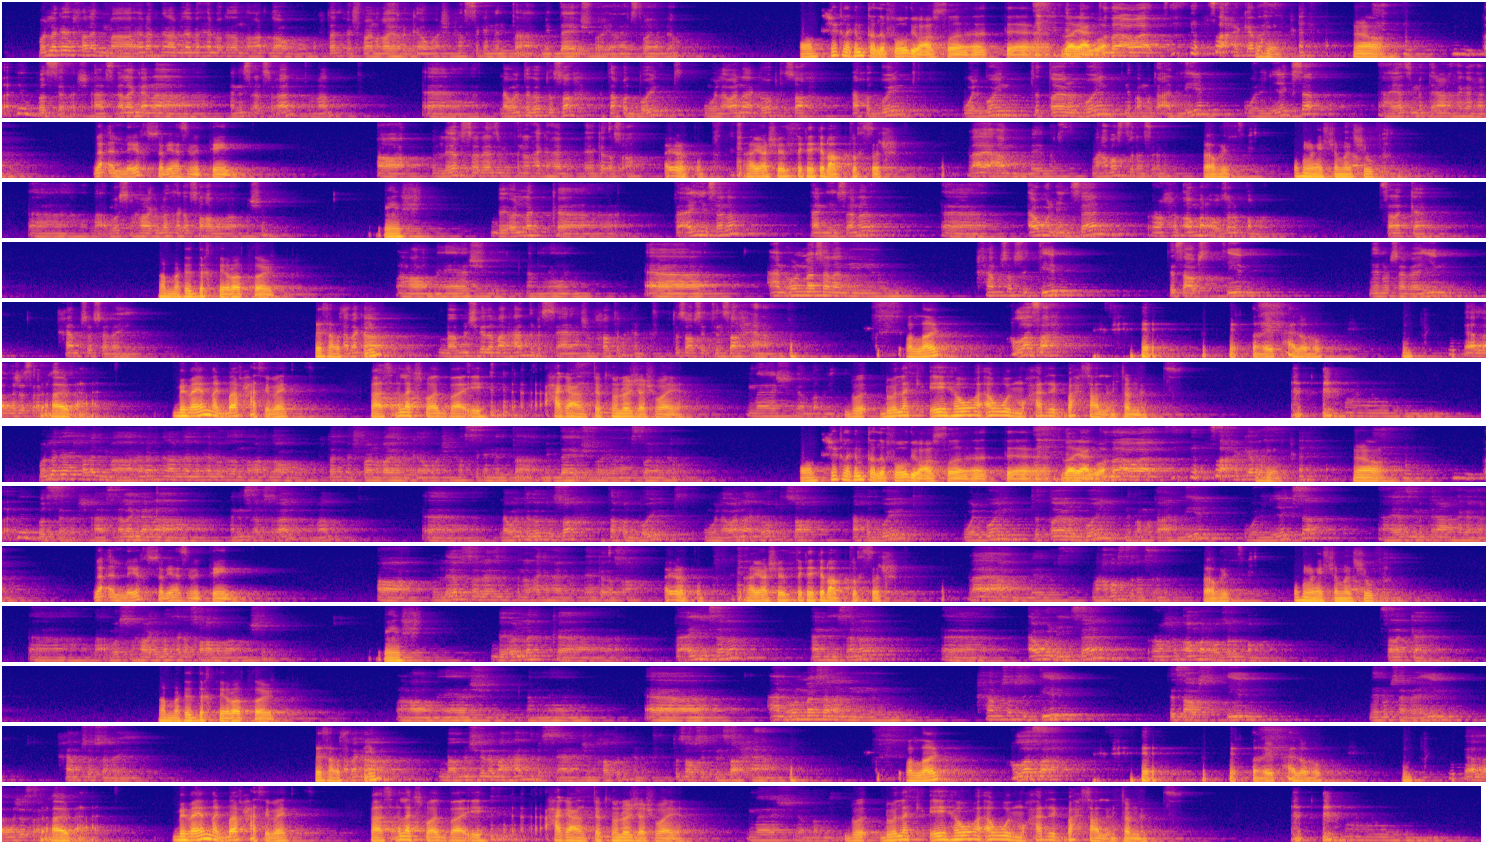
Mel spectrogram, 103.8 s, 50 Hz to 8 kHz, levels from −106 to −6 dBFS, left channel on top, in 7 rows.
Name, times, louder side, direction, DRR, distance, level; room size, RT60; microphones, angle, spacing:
voice 1, 0.4-6.8 10.3-12.7 13.0-13.1 14.0-14.1 14.5-18.2 19.0-21.5 21.9-23.0 23.3-23.9 24.4-27.0 27.3-28.0 28.6-29.8 33.4-36.0 37.0-37.1 39.3-40.3 40.6-41.4 43.1-43.7 44.8-47.2 49.4-50.7 51.3-51.9 52.6-53.3 53.9-54.4 54.8-55.7 56.0-57.2 58.3-58.8 63.3-65.2 65.8-66.4 67.0-68.4 69.1-70.1 71.0-72.0 73.0-73.9 74.8-75.5 77.6-78.0 78.6-82.0 82.9-83.2 84.3-84.8 86.7-87.2 88.7-89.8 92.8-93.3 93.9-94.0 94.7-95.1 96.5-97.4 102.5-103.5, left 2 dB, 70° left, 4 dB, 1.8 m, -36 dB
voice 2, 8.0-11.1 12.6-12.8 13.5-14.0 30.6-32.1 36.3-36.6 37.1-38.6 41.7-42.0 42.6-43.4 48.3-48.7 60.9-62.1 77.3-78.0 83.2-83.6 85.6-85.7 86.5-87.4 88.2-88.3 89.5-89.9 90.7-91.9 92.7-93.9 94.5-95.9 97.5-100.5 101.9-102.5, equal, ahead, 12 dB, 0.4 m, -23 dB
24.5 x 16.0 x 2.7 m, 1.1 s
head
